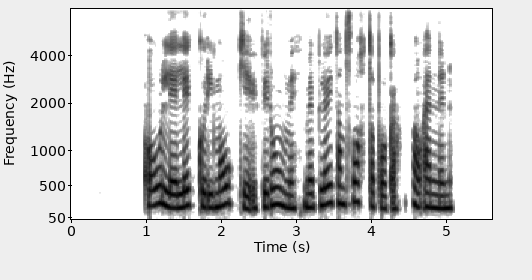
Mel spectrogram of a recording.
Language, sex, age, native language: Icelandic, female, 30-39, Icelandic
